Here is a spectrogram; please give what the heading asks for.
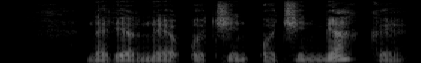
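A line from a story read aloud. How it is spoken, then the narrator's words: Whispered. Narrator (Russian): шепнула Даша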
